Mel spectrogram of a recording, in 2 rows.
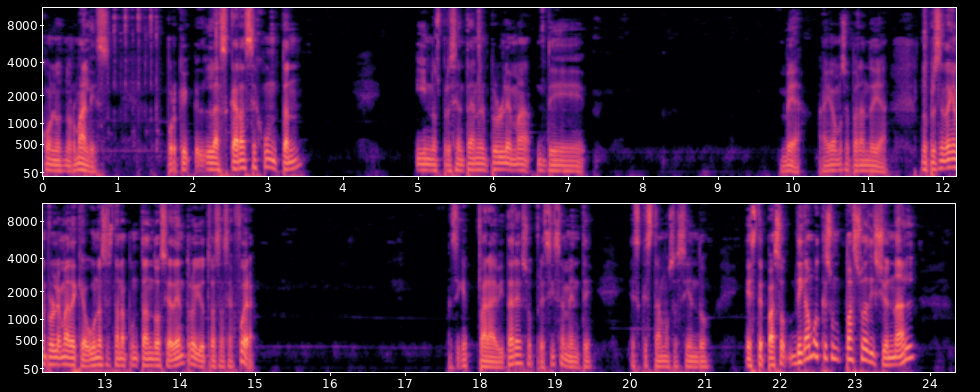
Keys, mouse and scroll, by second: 0.1 shift+middle click, 0.9 shift+middle click, 1.7 KP_Add, 3.4 shift+middle click, 6.1-7.9 middle drag, 8.2 click, 12.1-13.5 middle drag, 13.5 shift+click, 14.0 shift+click, 17.2 shift+click, 17.7 shift+click, 18.1 shift+middle click, 19.1 shift+middle click, 20.5 middle click, 21.9-24.3 drag.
